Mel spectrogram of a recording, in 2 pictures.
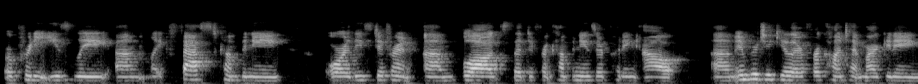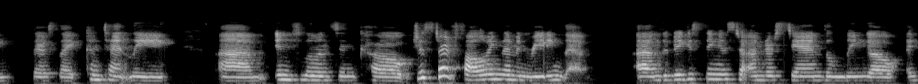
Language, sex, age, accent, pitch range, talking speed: English, female, 20-39, American, 185-220 Hz, 155 wpm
